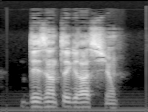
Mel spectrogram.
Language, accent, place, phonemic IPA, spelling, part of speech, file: French, France, Lyon, /de.zɛ̃.te.ɡʁa.sjɔ̃/, désintégration, noun, LL-Q150 (fra)-désintégration.wav
- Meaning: disintegration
